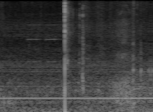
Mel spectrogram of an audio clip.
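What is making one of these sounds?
A wooden mallet taps on metal.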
